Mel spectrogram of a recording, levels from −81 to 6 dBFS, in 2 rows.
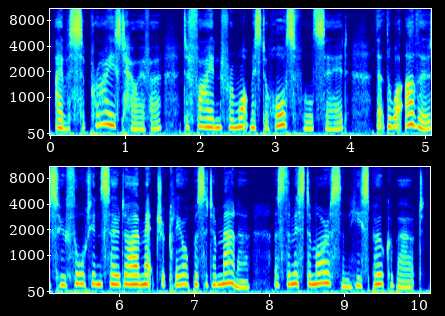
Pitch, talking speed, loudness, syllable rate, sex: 215 Hz, 175 wpm, -21 LUFS, 5.6 syllables/s, female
